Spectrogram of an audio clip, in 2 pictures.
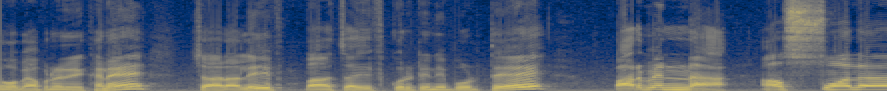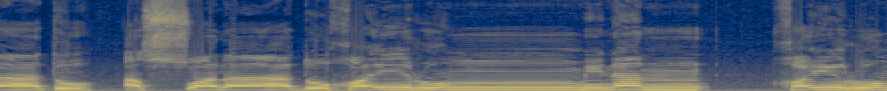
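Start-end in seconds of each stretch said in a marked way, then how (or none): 4.9-11.1 slow আস-সালাতু short, খায়রুম and মিনান stretched; vowel lengths. Shown as a demonstration. Teacher marks which vowels may be drawn out. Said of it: "এখানে আপনারা টানতে পারবেন".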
